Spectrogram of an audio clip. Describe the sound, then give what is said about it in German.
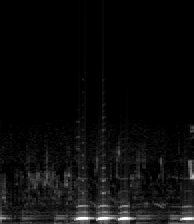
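Hoopoe calling: three soft, hollow, low-pitched hoots in quick even succession, then a fourth beginning the next phrase, with faint higher birdsong in the background. “Der Wiedehopf. Und er kämpft wie andere Vögel um seinen Lebensraum.”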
